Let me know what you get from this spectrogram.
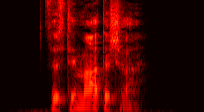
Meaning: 1. comparative degree of systematisch 2. inflection of systematisch: strong/mixed nominative masculine singular 3. inflection of systematisch: strong genitive/dative feminine singular
- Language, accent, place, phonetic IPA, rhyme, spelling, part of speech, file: German, Germany, Berlin, [zʏsteˈmaːtɪʃɐ], -aːtɪʃɐ, systematischer, adjective, De-systematischer.ogg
